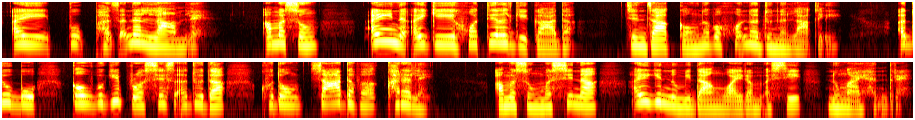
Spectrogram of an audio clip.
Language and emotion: Manipuri, sad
